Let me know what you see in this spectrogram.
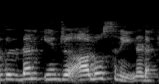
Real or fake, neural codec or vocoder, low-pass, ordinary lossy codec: fake; codec, 16 kHz, 8 kbps, FreqCodec, larger model; none; none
